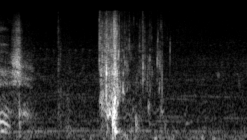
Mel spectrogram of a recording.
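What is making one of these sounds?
A fish splashes into the water.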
